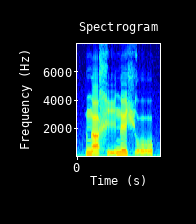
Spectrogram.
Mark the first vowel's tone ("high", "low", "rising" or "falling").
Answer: high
